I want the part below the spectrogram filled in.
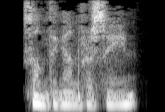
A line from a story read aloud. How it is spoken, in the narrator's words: he murmured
